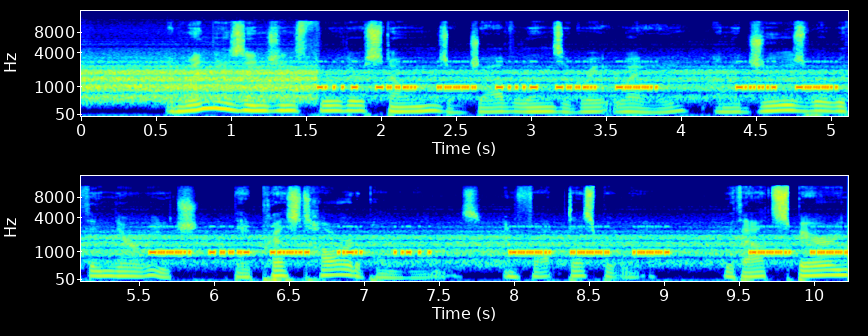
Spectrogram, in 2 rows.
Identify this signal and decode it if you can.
Hellschreiber (Feld-Hell, 122.5 baud), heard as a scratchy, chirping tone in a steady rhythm, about 980 Hz, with radio static and speech in English. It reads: UR8NRE DE EA0IY 589 …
